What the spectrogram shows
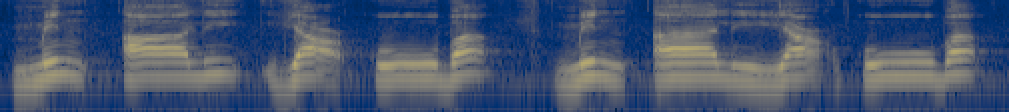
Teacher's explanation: व यरिसु मिन आली याकूबा, मिन में नून साकिन है, इसके बाद आली में आप देखें हमज़ा है, तो नून साकिन के बाद हमज़ा आ रहा है, हरफ हल्की आ रहा है, तो नून साकिन को यहाँ पर इजहार के साथ पढ़ा जाएगा, इख्फा या गुन्ना नहीं किया जाएगा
